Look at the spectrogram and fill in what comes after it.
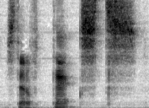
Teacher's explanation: The t here in the middle between k and s might be deleted.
